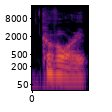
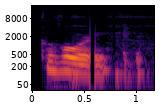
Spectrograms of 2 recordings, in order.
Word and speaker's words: Kavori: I am Kavori, by the way. Kavori. How do you spell that? Kevori. Can you type it out in chat? It's like Kevin, but Ori at the end.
